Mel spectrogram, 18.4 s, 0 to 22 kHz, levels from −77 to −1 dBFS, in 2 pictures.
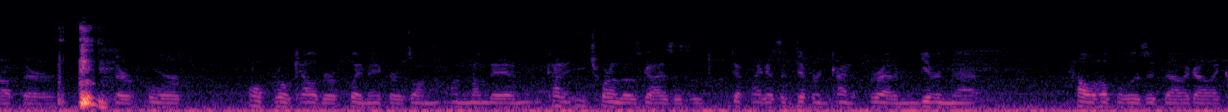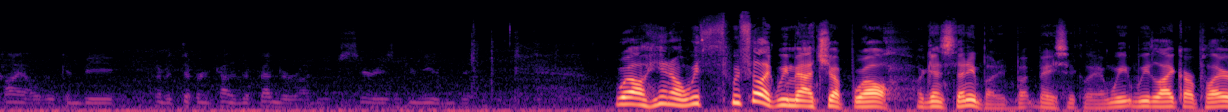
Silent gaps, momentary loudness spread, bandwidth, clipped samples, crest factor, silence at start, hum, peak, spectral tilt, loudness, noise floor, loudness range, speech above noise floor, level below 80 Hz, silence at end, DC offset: none; 28 LU; 14 kHz; under 0.1%; 22 dB; 0.45 s; none; 0 dBFS; -6 dB/octave; -17 LUFS; -44 dBFS; 18 LU; 23 dB; -44 dBFS; 0 s; under 0.1%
